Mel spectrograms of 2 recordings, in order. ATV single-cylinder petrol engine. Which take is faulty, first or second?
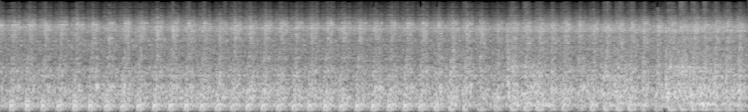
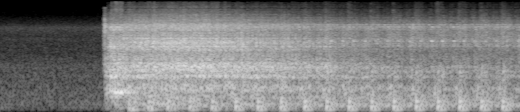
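first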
